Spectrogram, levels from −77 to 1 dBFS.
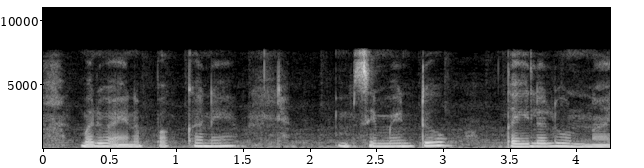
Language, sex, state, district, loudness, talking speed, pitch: Telugu, female, Telangana, Adilabad, -16 LUFS, 85 wpm, 220 Hz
